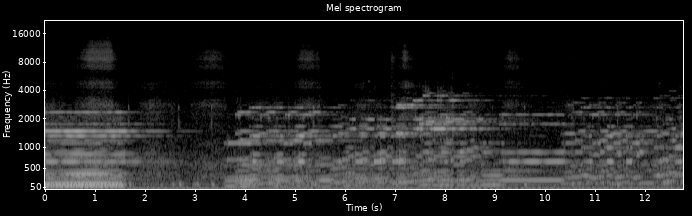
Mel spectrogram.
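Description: GarageBand's Grand Organ software instrument, with heavy reverb, playing a toccata from a MIDI file. A loud held chord stops about one and a half seconds in, and after a quieter gap a run of fast, busy notes follows.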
